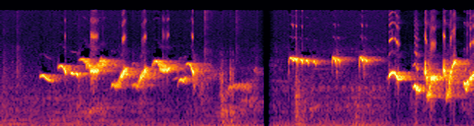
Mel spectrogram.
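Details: White-rumped shama song for provoking other birds to sing: rich slurred whistles rising and falling, three steady level high whistles, then a fast jumble of bright notes.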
